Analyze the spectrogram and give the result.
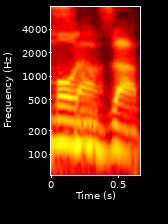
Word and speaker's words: Monza: Quindi TZ. – Esatto. – TZ. – Monza. Non Monza, perché ogni volta che dite Monza, muore un monzino.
